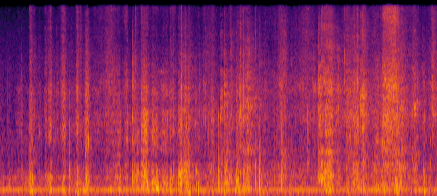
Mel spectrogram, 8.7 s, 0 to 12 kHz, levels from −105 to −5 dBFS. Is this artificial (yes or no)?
no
